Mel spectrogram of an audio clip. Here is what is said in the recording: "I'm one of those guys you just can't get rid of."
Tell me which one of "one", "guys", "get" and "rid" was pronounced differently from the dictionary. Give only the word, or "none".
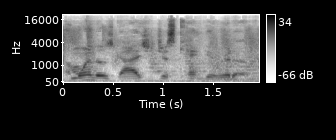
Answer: none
